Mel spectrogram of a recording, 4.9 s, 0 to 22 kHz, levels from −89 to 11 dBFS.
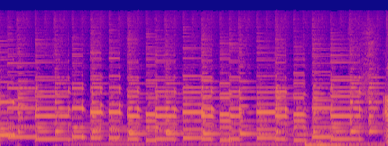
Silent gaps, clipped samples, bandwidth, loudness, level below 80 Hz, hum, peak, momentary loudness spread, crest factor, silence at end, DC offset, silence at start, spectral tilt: none; under 0.1%; 16.5 kHz; -23 LUFS; -38 dBFS; none; -8 dBFS; 2 LU; 16 dB; 0 s; under 0.1%; 0 s; -3.5 dB/octave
